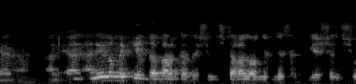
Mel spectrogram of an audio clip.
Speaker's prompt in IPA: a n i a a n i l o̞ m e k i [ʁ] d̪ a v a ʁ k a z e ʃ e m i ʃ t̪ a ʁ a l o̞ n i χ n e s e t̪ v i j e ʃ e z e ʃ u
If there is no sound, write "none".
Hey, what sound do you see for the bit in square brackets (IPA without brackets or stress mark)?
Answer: ʁ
